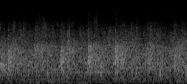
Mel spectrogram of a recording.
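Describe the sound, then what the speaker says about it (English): At a middle school drama club production of Matilda Jr., the audience applauds in a brief, steady wash of many hands clapping, moderately loud and continuous throughout. "Yes, clap for that, clap for that."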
